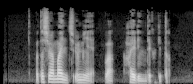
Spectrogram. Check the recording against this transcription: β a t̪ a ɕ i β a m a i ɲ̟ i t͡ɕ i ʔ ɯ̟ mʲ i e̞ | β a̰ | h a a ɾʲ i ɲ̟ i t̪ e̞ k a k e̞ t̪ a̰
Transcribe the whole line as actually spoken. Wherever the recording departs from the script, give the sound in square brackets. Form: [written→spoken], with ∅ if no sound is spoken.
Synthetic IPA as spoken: β a t̪ a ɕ i β a m a i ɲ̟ i t͡ɕ i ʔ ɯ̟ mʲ i e̞ | β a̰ | h a [a→i] ɾʲ i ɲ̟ i [t̪→d̪] e̞ k a k e̞ t̪ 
